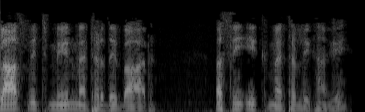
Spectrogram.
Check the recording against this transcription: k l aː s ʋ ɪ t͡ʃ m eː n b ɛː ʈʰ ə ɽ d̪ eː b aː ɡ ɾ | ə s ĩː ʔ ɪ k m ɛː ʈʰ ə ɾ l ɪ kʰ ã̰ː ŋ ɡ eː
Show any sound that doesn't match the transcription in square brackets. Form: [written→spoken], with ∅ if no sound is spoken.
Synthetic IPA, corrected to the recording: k l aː s ʋ ɪ t͡ʃ m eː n [b→m] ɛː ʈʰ ə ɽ d̪ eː b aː [ɡ→∅] ɾ | ə s ĩː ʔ ɪ k m ɛː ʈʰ ə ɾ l ɪ kʰ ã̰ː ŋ ɡ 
